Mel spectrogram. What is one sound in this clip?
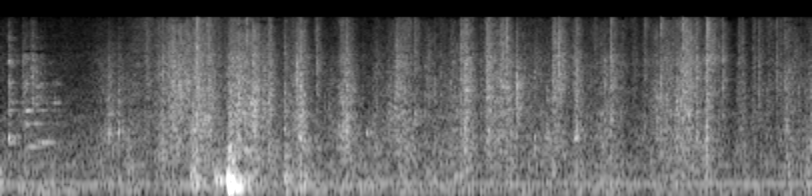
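Stiff paper rustles and crinkles as it is handled.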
